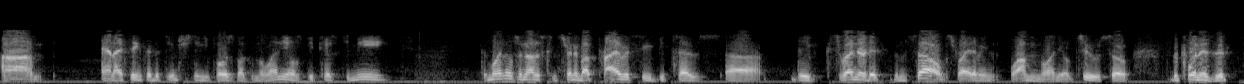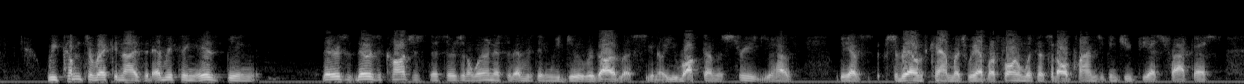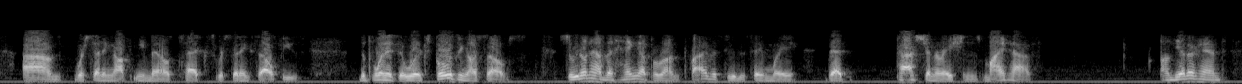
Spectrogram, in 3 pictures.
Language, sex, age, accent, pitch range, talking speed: English, male, 30-49, American, 95-120 Hz, 200 wpm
